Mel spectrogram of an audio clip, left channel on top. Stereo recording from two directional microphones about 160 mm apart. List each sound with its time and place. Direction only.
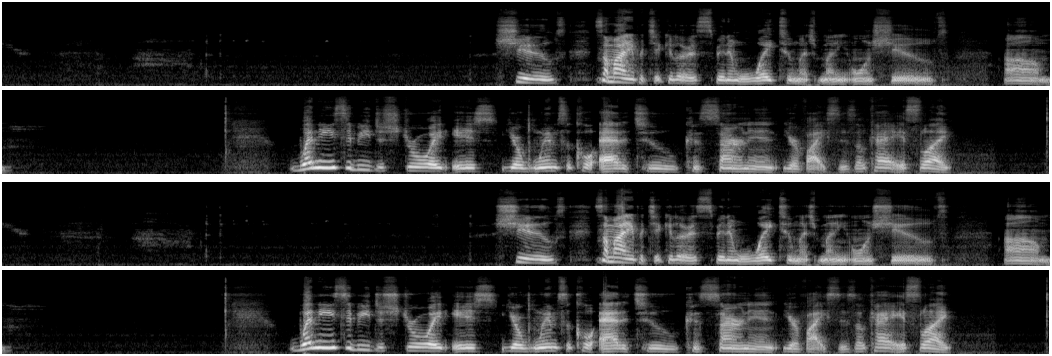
4.6 s speech: 25° right (ahead or behind)
12.6 s speech: 30° right (ahead or behind)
